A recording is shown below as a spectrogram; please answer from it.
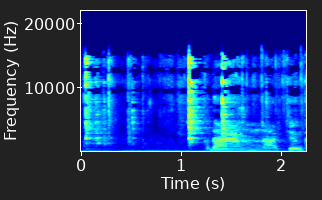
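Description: Crab leg shells being cut with kitchen scissors and cracked by hand, with sharp clicks at the start and about a second in.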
